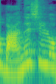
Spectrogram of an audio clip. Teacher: 여기에서 마늘실 같은 경우도 히읗이 탈락되고 얘가 없어지고 그 다음에 뒤에 모음으로 시작하는 말이 오니까 니은이 연음이 되어서 뒤 음절의 첫 소리로 옮겨가게 돼요. 그래서 마늘실로 발음이 되는 거죠.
